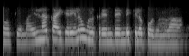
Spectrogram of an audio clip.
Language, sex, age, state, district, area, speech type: Tamil, female, 18-30, Tamil Nadu, Dharmapuri, urban, conversation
